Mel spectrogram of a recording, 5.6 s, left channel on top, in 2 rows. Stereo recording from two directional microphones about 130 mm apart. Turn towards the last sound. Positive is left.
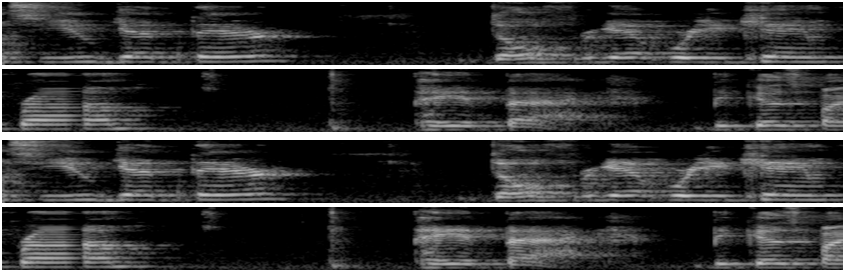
turn(degrees=-15)  # may be behind; listen again after turning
